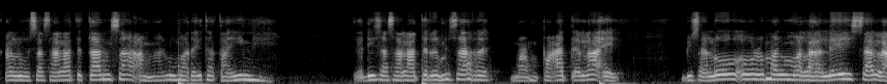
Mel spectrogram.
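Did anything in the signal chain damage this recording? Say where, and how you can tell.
Yes. At the codec stage, the speech sounds muffled and hoarse throughout, and a spectrogram is empty above 12.1 kHz. This likely comes from Opus compression in hybrid mode, heavily starved at roughly 12 kbps.

At the converter stage, there are DC steps at 1.79 s, just after "sasalate tamsa ama", and at 4.22 s. Each is a low thump where the waveform's zero line jumps and then drifts back within a fraction of a second.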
